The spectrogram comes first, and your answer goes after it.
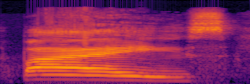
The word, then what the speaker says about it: pais: Muito diferente da palavra país. Pronuncie então pais. País. Você notou aí? Duas vezes dando esse toque aqui. Concorda comigo? Beleza. Então na palavra país, opa, pais, apenas uma vogal. Então apenas uma sílaba. País, eu tenho duas vogais, o A e o I. Opa, então nesse caso aí, você notou que a gente tem duas sílabas, cada vogal com a sua sílaba.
